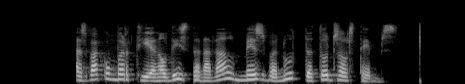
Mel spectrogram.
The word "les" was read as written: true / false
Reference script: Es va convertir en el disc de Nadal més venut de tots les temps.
false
